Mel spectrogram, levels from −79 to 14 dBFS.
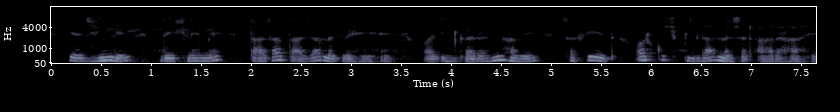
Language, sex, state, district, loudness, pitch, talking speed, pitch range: Hindi, female, Bihar, Sitamarhi, -39 LUFS, 170 Hz, 165 wpm, 155-200 Hz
